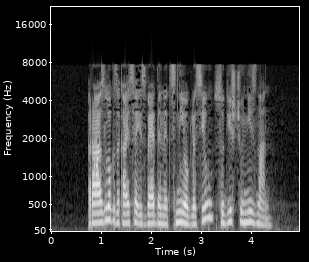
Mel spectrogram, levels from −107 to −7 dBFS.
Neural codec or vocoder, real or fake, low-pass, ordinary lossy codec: none; real; 19.8 kHz; AAC, 24 kbps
